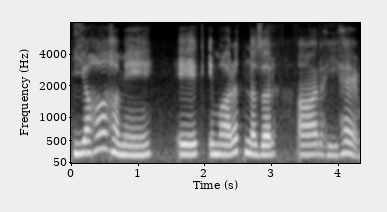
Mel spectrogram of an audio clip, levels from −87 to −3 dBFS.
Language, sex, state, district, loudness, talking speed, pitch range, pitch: Hindi, female, Punjab, Kapurthala, -16 LUFS, 110 wpm, 205-240 Hz, 215 Hz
